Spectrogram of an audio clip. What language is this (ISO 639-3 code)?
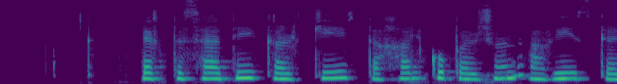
pus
